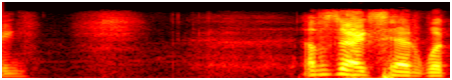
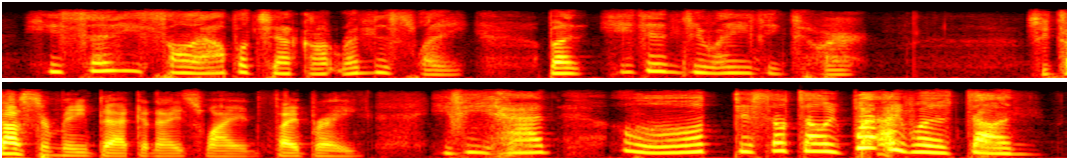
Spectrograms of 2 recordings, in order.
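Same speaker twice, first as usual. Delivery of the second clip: timid Fluttershy voice; 11 semitones higher than usual. A narrator's reading. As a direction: shrink back, voice small and high.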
